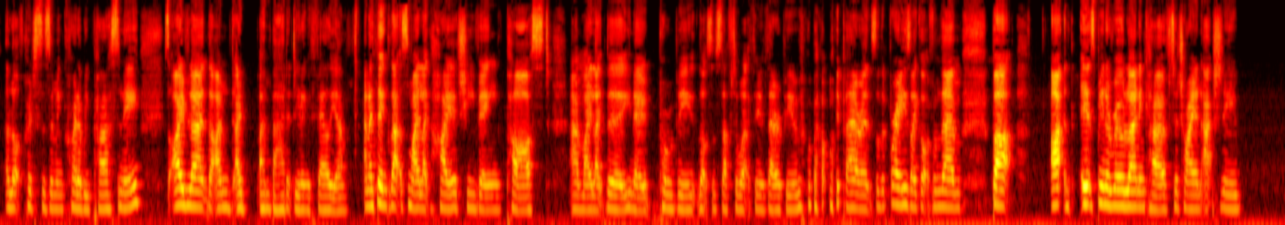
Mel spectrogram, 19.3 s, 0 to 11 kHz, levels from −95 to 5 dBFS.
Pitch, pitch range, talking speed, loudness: 175 Hz, 165-195 Hz, 200 wpm, -29 LUFS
